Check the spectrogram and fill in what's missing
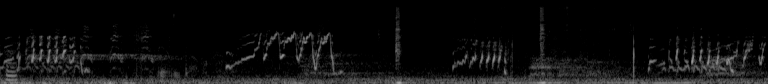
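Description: A female turkey gives bursts of rapid, rattling clucks and yelps, four short runs spaced a couple of seconds apart, over a steady low rumble of background noise.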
